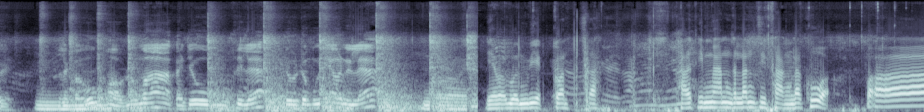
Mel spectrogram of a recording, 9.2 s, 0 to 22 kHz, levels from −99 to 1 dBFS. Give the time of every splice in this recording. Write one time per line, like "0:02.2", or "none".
0:04.7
